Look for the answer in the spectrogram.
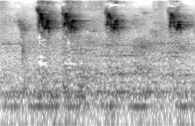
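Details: A male house sparrow (Passer domesticus) gives four harsh, bright chirps, roughly one every half second, over a faint low steady hum.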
